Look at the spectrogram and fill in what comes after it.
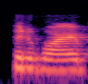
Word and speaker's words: boudoir: So my Instagram is at Boudoir, and it's spelled B-O-U-D-O-I-R. There's like a whole thing about how to pronounce that, by the way. Is it because it's a French word? – Right.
